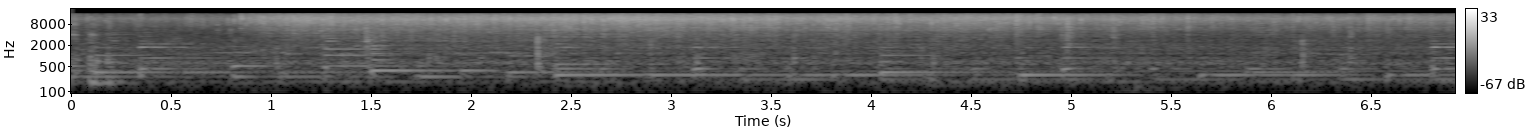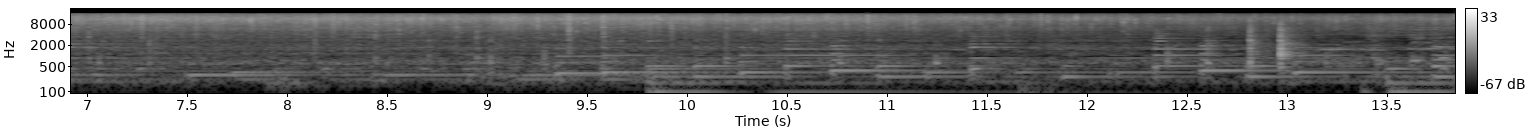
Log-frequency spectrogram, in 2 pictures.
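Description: Oil sizzling as a tempering of chopped green chillies, dal and seeds fries in a pan, stirred with a plastic spatula with an occasional click; the sizzle comes up about a second in. Background music plays underneath, with a low bass line joining near the end.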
